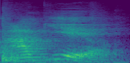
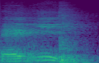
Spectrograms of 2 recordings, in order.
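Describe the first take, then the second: First: The first vowel is 'a'. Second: The first vowel is 'ae'. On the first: The speaker calls it right. "우리는 표준어가" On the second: The speaker calls it wrong. "백일 동으로 땡겨버리니까"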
